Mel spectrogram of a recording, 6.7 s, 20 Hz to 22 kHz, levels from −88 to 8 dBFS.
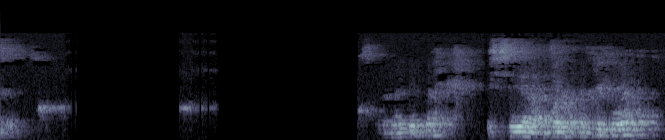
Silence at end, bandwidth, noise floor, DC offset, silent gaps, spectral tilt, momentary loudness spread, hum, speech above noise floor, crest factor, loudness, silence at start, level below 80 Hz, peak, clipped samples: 0.05 s; 8.6 kHz; under -90 dBFS; under 0.1%; 0.76-1.78 s, 2.18-3.56 s; -5 dB/octave; 23 LU; none; over 64 dB; 20 dB; -27 LUFS; 0 s; -70 dBFS; -10 dBFS; under 0.1%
